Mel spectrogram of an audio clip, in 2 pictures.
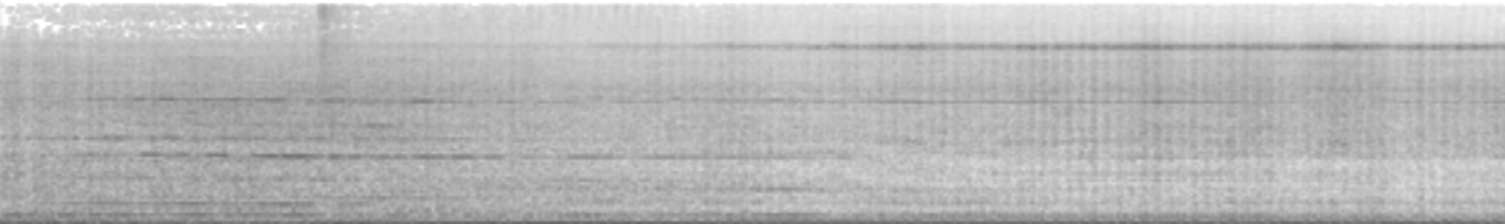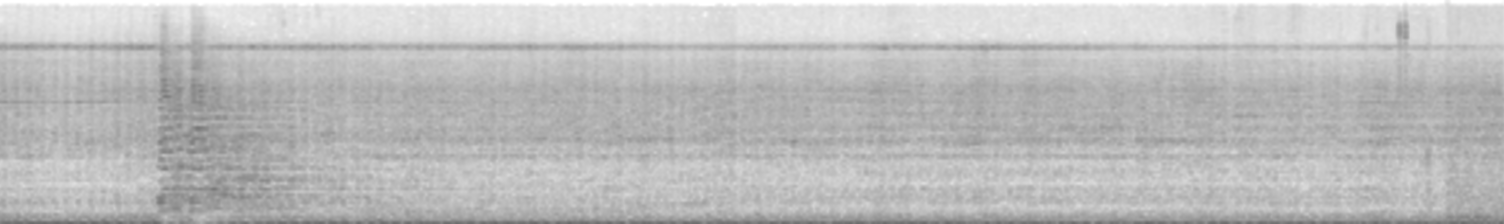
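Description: Loaded coal cars rolling past, with the deep, steady drone of Norfolk Southern diesel pusher locomotives working under load at the rear of the train. A short horn blast sounds a little past halfway.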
